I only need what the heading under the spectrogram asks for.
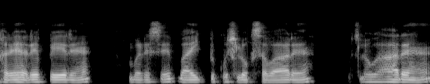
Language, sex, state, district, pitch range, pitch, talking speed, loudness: Hindi, male, Bihar, Muzaffarpur, 105-115 Hz, 110 Hz, 235 wpm, -20 LUFS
